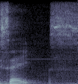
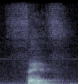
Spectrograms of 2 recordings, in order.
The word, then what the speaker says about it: says: Es un sonido de E.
